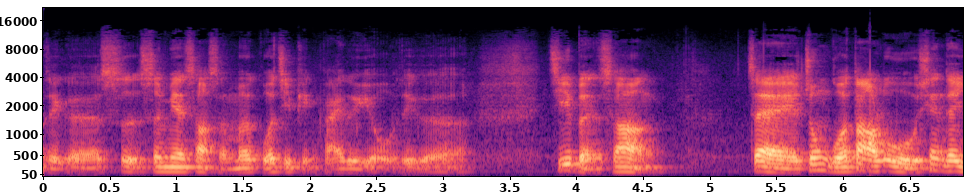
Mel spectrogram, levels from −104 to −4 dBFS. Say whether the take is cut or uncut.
uncut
